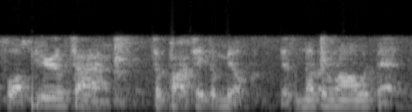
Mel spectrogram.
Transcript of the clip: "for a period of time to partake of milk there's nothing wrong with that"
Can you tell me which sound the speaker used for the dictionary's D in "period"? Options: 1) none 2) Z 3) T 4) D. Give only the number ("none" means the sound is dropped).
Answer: 4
